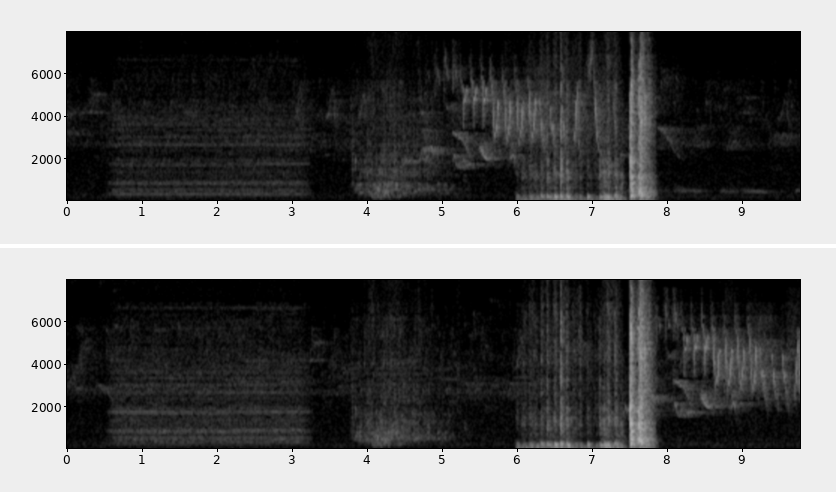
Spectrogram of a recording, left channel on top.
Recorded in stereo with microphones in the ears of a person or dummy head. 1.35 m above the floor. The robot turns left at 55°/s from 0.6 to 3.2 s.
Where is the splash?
10° left (ahead or behind), 1.6 m.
